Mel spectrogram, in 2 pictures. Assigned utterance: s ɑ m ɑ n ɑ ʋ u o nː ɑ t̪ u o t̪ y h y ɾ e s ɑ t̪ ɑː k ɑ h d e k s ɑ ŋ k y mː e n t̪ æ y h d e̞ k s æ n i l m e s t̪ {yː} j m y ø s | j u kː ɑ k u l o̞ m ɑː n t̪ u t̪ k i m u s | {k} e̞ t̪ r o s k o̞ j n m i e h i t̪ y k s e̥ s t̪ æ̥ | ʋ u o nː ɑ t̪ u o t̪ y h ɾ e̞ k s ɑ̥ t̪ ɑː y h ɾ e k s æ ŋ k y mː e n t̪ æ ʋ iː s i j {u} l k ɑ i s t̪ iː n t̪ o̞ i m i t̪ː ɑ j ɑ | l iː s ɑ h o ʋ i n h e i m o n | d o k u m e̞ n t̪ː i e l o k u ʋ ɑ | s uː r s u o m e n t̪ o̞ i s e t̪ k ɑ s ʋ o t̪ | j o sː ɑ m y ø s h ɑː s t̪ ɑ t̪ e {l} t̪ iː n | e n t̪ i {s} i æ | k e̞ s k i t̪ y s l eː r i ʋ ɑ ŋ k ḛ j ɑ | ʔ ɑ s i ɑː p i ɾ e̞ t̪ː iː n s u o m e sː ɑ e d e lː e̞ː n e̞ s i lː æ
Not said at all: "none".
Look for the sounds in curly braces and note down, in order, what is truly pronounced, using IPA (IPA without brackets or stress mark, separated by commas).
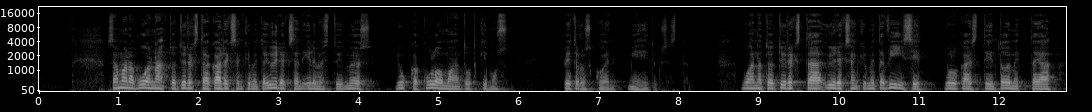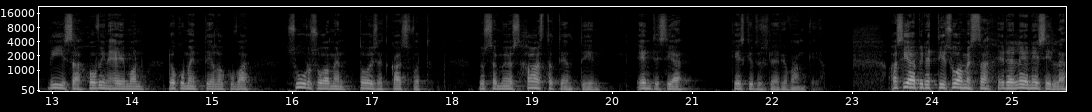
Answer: y, p, u, l, s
